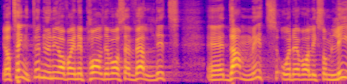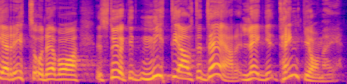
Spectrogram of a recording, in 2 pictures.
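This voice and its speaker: A man's voice: sits high, lively intonation. A man, a pastor, preaching a sermon in a conversational way, with rhetorical questions to the congregation.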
